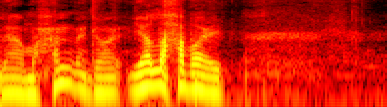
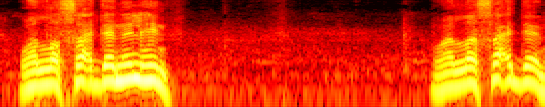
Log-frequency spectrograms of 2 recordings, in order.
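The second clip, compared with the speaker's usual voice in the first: excited; 4 semitones higher, 10 dB louder than usual. Real, not acted. Chicks climbing, excitement.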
